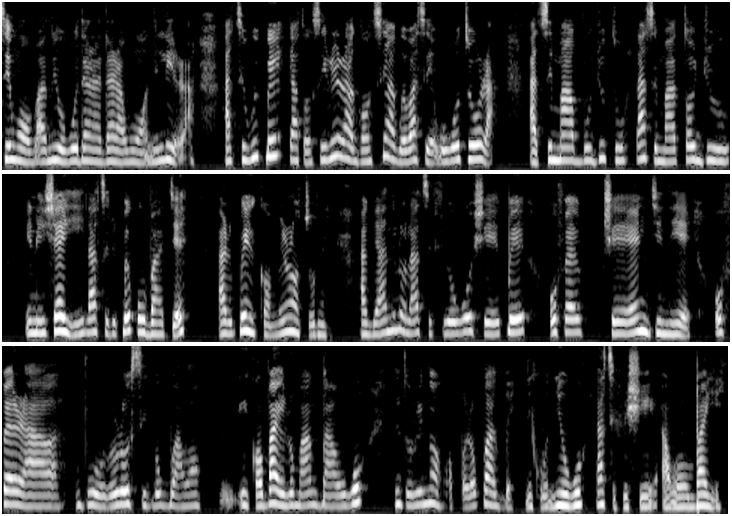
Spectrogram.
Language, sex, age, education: Yoruba, female, 30-45, tertiary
